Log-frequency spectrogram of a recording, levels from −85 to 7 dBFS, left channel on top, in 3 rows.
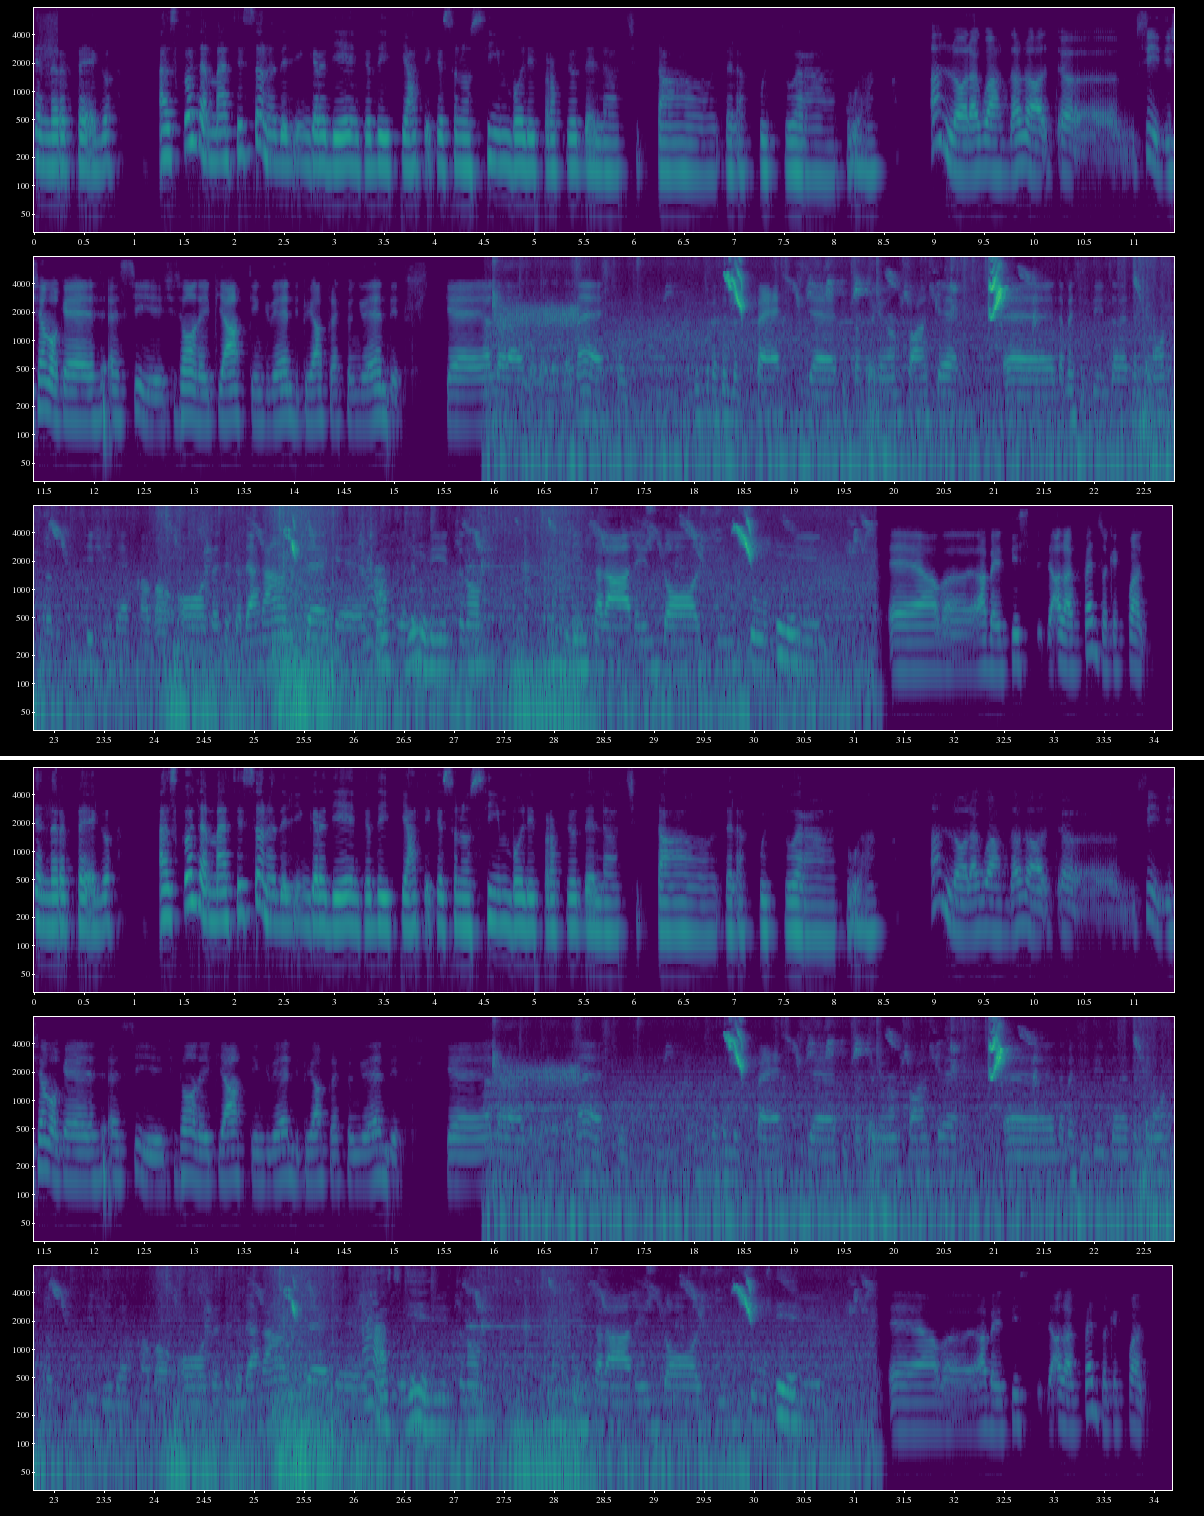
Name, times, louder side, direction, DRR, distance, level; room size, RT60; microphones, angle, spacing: voice 1, 0.0-0.8 1.3-5.9 6.2-8.4 26.1-26.8 30.2-30.5, right 1 dB, 25° right, 0.6 m, -45 dB
voice 2, 9.0-17.4 17.9-27.3 28.1-30.7 31.3-33.9, left 5 dB, 90° left, 0.7 m, -48 dB
sound 1, 15.9-31.2, left 4 dB, 25° left, 0.6 m, -39 dB
6.9 x 3.3 x 2.3 m
head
